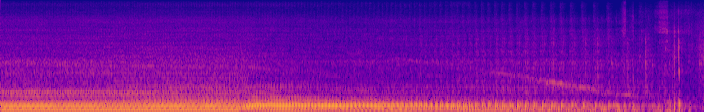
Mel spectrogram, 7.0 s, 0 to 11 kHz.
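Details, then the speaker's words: Predator 2000 W inverter generator after a fix for whistling, rough running (common after travel to different altitudes): steady even hum at eco throttle, then winds down smoothly to a stop; runs clean with no misses. "Now let's fire her up. What do you say? There you go. Eco throttle. Sounds beautiful."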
